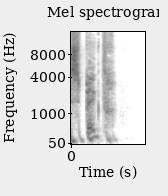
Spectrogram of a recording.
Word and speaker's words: Spectre: Alors, c'est, je ne sais pas si je prononce bien, Meltdown et Spectre. – Oui, c'est pas mal prononcé.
